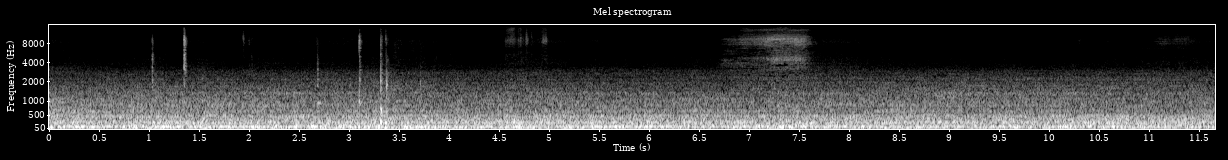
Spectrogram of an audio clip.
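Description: Steady broadband road roar from a vehicle driving on a highway among trucks, a continuous close rumble with faint ticks and no voices.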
